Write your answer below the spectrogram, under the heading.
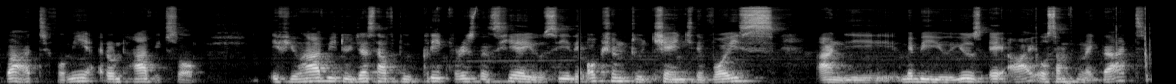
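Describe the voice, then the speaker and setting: Male tutorial host, plain step-by-step explainer, mid-pitched, faint hiss under a desk mic. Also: darkish tone, poor audio. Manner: plain explanatory, walking through steps. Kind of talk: screen-recorded software tutorial.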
